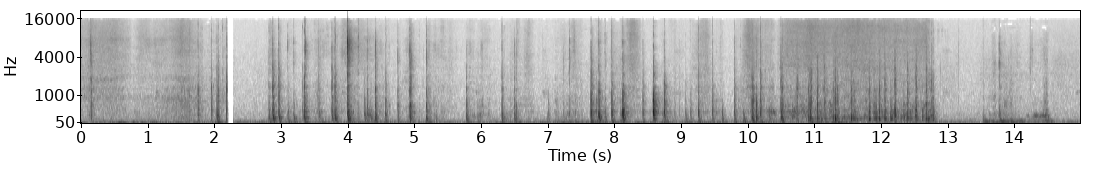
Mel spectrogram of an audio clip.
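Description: Long pink nails and fingertips tap and scratch the top of a large, hollow, brown corrugated cardboard shipping box with printed tape, lying on a bed. Quick, dry taps with almost no ring mix with papery scratches over the box and tape. There is a brief gap near the start and a quieter stretch toward the end.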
